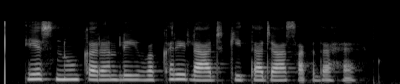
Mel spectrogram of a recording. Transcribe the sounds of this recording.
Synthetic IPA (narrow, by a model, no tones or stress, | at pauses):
ɪsnũːkəɾənləiːʋəkʰəɾɪlaːd͡ʒkiːt̪aːd͡ʒaːsə̰kd̪aːɦɛː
